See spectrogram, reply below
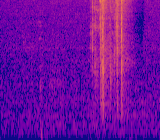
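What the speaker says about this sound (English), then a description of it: "the shutter is really different. It's very loud, it just slaps" A Sony full-frame camera fires its loud shutter: a sharp double slap of mechanical clicks, close and crisp, following a faint tick against a quiet room.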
